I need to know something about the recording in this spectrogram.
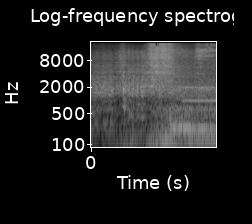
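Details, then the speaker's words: Truck with 81,000 miles, no brakes, exhaust leaks and a leaking transmission line: steady, even engine note picking up smoothly with no knocks or misses; runs really good, normal running. "it's not doesn't exhaust leaks it does it runs really good"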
